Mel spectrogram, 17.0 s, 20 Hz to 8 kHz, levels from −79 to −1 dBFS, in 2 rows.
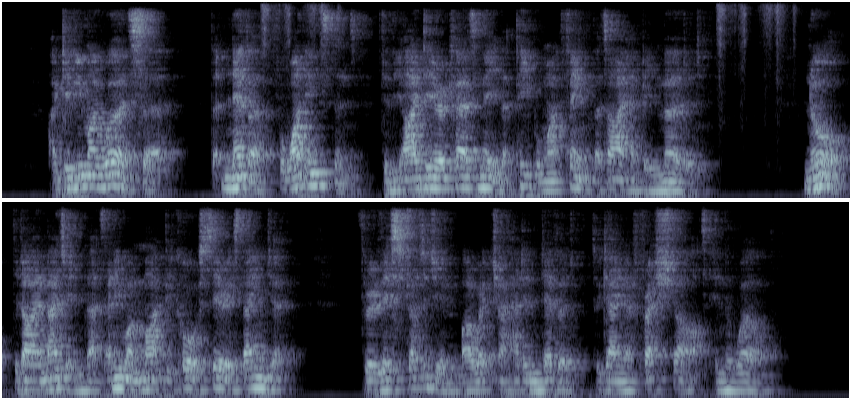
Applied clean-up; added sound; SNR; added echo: none; Rattle (instrument); 15 dB; reverberation time 0.5 s.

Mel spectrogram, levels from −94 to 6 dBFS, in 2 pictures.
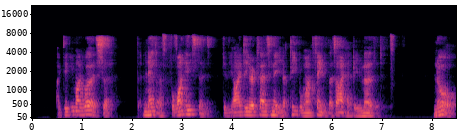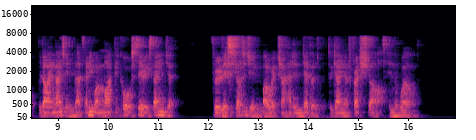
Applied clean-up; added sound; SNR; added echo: neural mask model DeepFilterNet 3.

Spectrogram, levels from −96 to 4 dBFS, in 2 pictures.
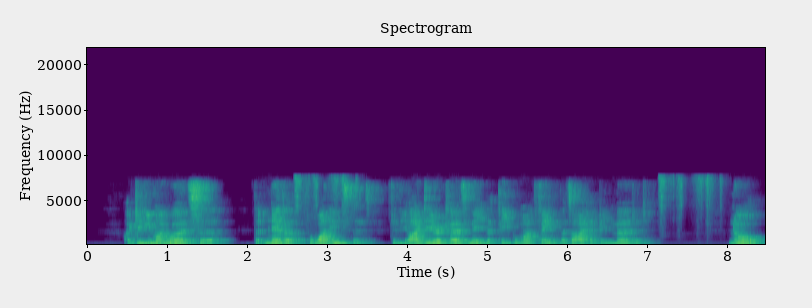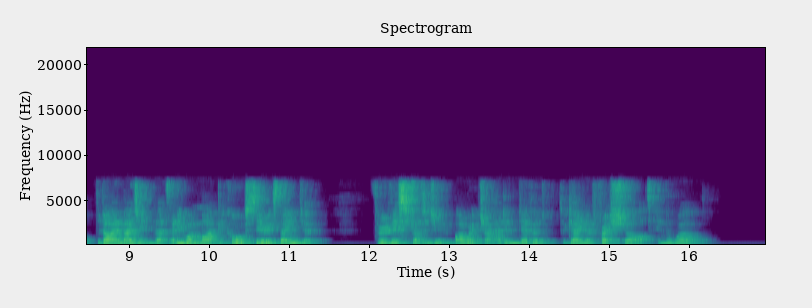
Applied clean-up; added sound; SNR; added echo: neural separator model SepFormer DNS4.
